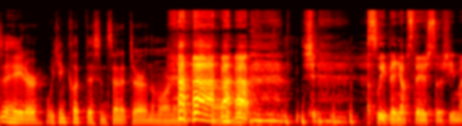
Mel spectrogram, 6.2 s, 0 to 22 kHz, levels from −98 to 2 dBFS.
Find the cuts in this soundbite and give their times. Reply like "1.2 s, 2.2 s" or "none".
4.9 s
